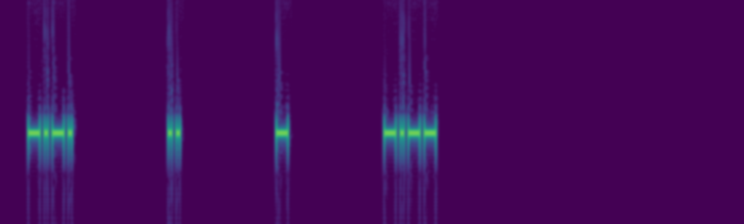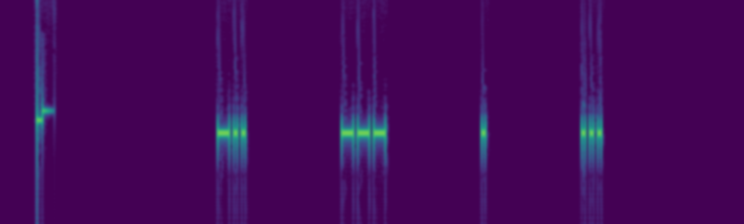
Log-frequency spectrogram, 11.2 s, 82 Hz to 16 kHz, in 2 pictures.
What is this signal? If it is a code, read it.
Morse code, heard as a keyed tone, about 40 wpm, spaced as for 11 wpm, 700 Hz. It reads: CITY DOES
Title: 8x Character Spacing - Top 300 Words - 40wpm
